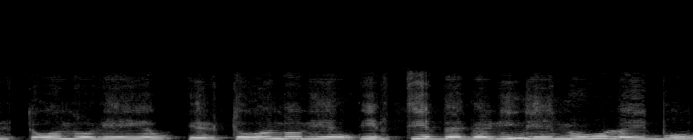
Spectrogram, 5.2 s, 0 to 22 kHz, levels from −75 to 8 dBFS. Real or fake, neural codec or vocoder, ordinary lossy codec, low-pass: fake; codec, 24 kHz, 0.9 kbps, WavTokenizer, medium music audio release; Opus, 24 kbps; 10.8 kHz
